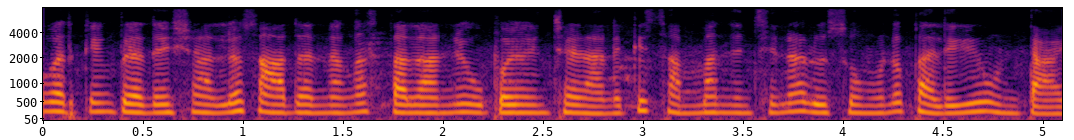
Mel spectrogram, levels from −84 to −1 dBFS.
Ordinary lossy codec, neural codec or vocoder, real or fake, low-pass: none; codec, 16 kHz, 16 kbps, FreqCodec, smaller model; fake; none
